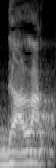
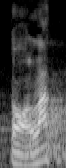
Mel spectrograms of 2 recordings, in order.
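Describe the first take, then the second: First: "dalak" starting with voiced d; dal substitution. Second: "Tolak" with heavy t and rounded o; heavy Arabic to. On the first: Teacher showing the changed word, "dalak" with dal. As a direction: say "dalak", d replacing heavy t. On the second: Teacher giving the original word, "Tolak" with to. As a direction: correct "Tolak", starting with to. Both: Shown as a demonstration. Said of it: "to diganti dengan dal".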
